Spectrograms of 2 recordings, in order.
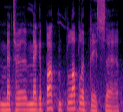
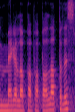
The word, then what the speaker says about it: Megalopolis: So if you're doing a megapopulous speedrun, then you got the mole people. Yep. You're pronouncing Megalopolis wrong. Please. Oh, sorry. Get that right next time.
